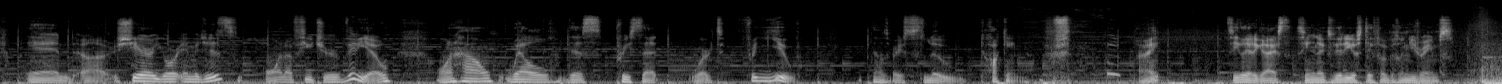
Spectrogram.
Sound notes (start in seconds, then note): 10.4 chuckles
